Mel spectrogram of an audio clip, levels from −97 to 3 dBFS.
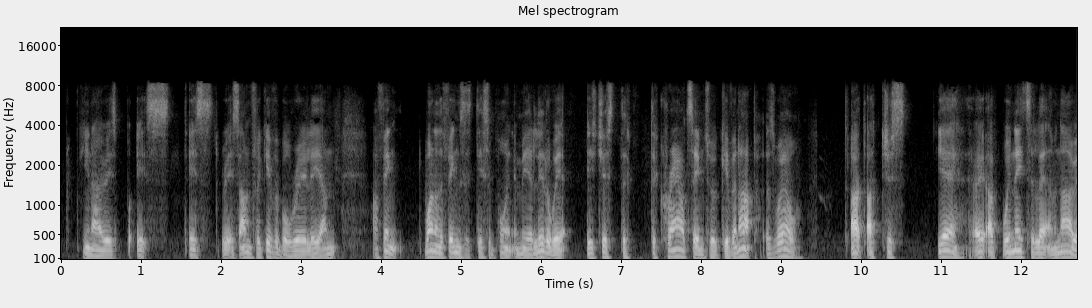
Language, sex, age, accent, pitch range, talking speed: English, male, 30-49, British, 80-95 Hz, 215 wpm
